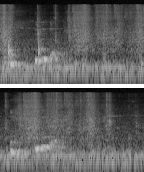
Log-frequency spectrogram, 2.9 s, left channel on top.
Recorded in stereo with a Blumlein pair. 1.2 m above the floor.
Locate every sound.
0.2 s a giggle: 30° right, 1.3 m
